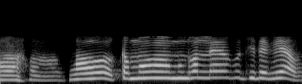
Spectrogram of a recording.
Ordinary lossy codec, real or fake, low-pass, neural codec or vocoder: Opus, 24 kbps; fake; 3.6 kHz; autoencoder, 48 kHz, 32 numbers a frame, DAC-VAE, trained on Japanese speech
